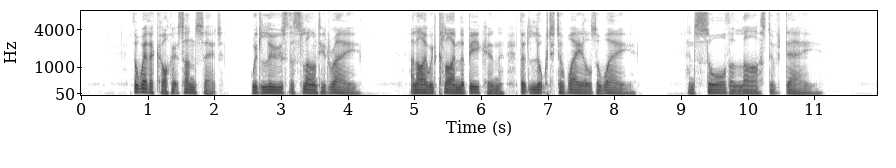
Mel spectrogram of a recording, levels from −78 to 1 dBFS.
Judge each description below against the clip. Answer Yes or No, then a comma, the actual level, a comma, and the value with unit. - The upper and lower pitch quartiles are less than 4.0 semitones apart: Yes, average, 2.9 semitones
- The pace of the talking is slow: Yes, slow, 130 wpm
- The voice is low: Yes, very low, 90 Hz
